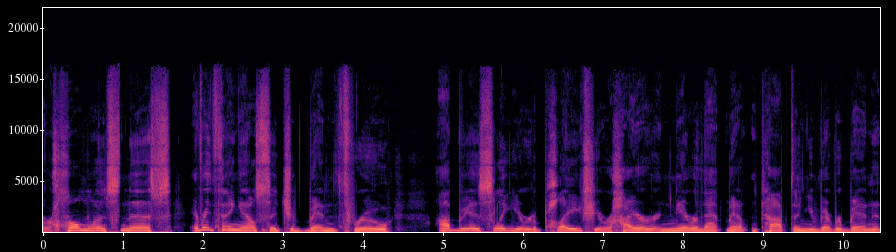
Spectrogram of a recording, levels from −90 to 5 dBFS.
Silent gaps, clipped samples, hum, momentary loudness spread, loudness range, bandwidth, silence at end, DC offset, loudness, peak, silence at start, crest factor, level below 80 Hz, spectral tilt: none; under 0.1%; none; 5 LU; 1 LU; 16.5 kHz; 0 s; under 0.1%; -26 LUFS; -10 dBFS; 0 s; 14 dB; -64 dBFS; -6 dB/octave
